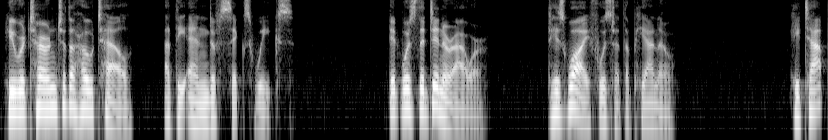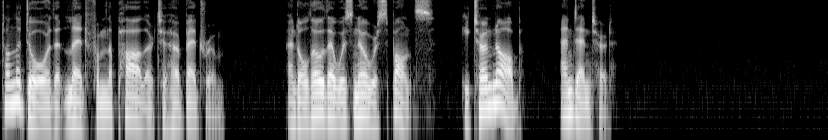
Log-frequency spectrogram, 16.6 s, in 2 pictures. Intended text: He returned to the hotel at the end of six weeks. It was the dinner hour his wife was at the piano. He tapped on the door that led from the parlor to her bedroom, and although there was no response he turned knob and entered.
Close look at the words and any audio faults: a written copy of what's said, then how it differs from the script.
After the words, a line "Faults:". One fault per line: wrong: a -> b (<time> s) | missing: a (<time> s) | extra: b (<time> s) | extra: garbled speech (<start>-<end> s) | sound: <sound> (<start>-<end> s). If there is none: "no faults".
He returned to the hotel at the end of six weeks. It was the dinner hour his wife was at the piano. He tapped on the door that led from the parlor to her bedroom, and although there was no response he turned knob and entered.
Faults:
no faults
